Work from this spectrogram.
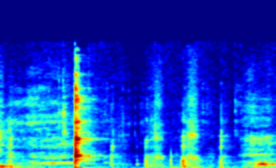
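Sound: drink glasses clinking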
